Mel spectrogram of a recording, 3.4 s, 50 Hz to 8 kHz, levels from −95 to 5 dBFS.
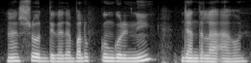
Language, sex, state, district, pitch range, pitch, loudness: Chakma, male, Tripura, Dhalai, 140-160 Hz, 150 Hz, -15 LUFS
